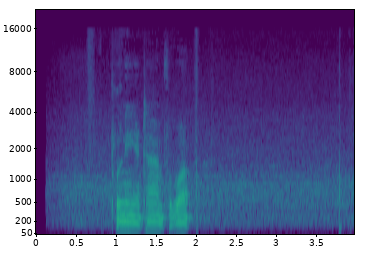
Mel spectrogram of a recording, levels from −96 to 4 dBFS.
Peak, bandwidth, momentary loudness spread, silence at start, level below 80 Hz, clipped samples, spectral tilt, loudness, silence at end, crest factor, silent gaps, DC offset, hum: -24 dBFS; 16 kHz; 17 LU; 0.1 s; -88 dBFS; under 0.1%; -6 dB/octave; -42 LUFS; 0 s; 20 dB; none; under 0.1%; 60 Hz at -65 dBFS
